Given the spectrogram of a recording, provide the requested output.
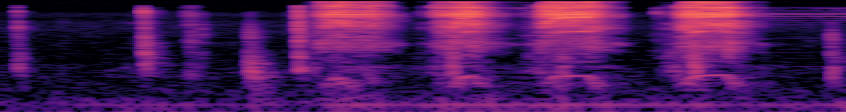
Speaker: Servo works. So we're connected.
